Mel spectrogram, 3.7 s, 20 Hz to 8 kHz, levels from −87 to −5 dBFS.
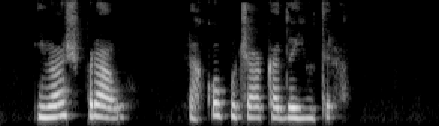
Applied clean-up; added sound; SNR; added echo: none; none; none; none.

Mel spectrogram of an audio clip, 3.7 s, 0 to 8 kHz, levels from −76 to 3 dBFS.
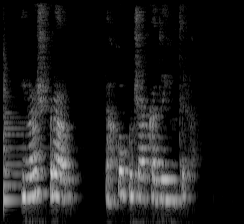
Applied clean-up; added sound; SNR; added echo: none; Snare drum; 16 dB; reverberation time 0.3 s.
